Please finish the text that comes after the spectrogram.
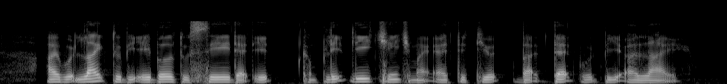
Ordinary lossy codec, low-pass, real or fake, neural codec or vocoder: none; none; real; none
